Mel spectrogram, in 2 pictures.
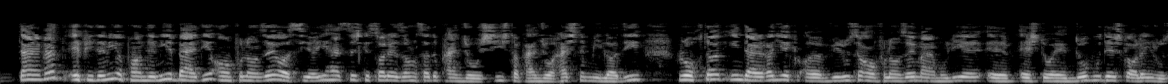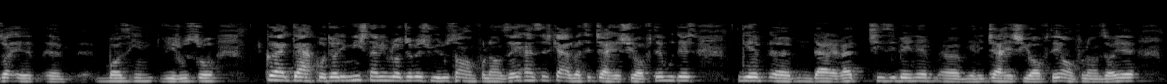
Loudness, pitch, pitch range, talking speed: -24 LUFS, 165 Hz, 150-185 Hz, 140 wpm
